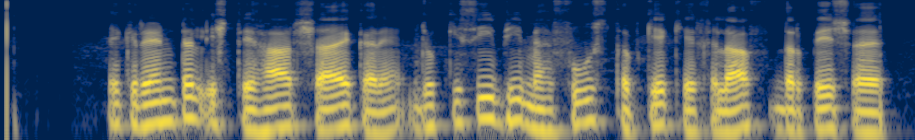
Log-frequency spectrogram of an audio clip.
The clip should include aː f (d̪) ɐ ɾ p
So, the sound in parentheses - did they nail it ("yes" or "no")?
yes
